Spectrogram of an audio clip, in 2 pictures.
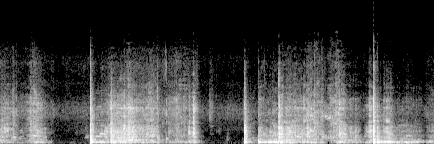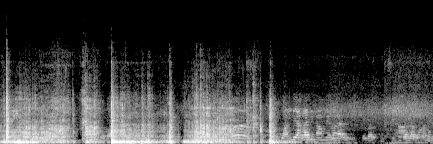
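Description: Indistinct voices talking, broken by about six sharp metallic knocks a couple of seconds apart: a long metal stirring rod striking a large metal cooking pot of rice as it is stirred.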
